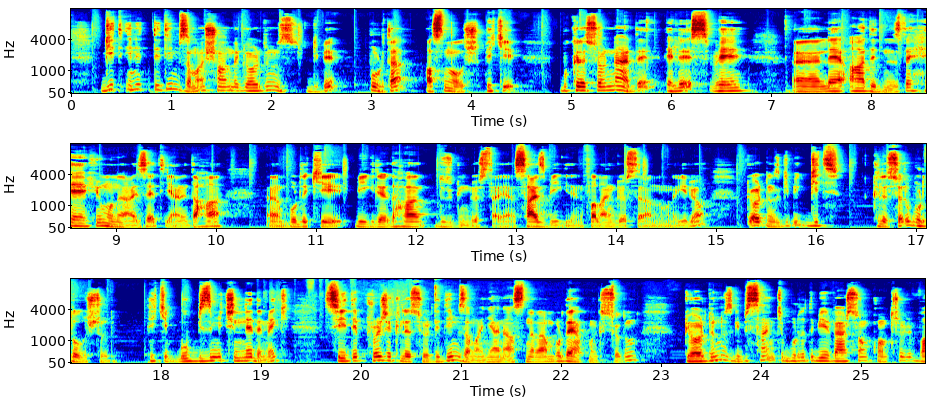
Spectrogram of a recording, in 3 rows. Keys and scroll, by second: 5.3-7.0 typing, 7.1 Return, 19.0-20.6 typing, 20.7 Return, 22.0 g, 22.5 BackSpace.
